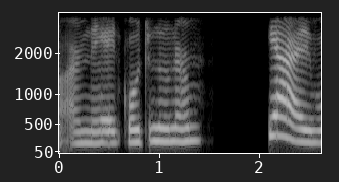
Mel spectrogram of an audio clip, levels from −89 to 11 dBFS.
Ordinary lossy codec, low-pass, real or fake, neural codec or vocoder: none; 3.6 kHz; fake; autoencoder, 44.1 kHz, a latent of 192 numbers a frame, MeloTTS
